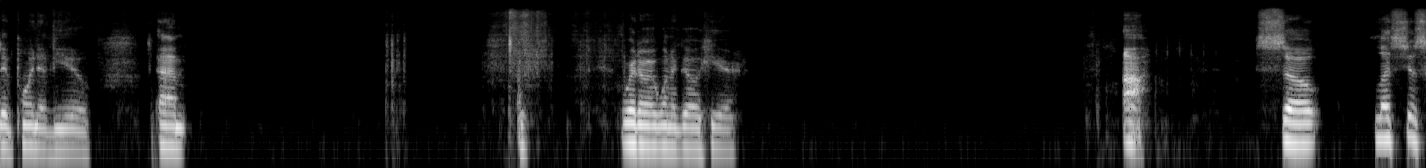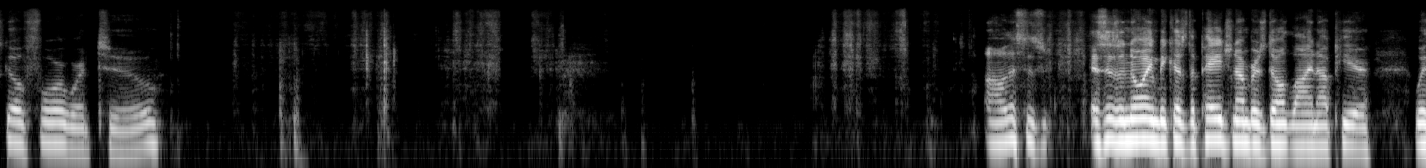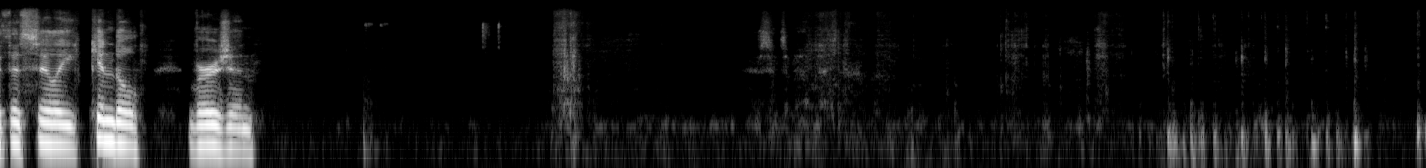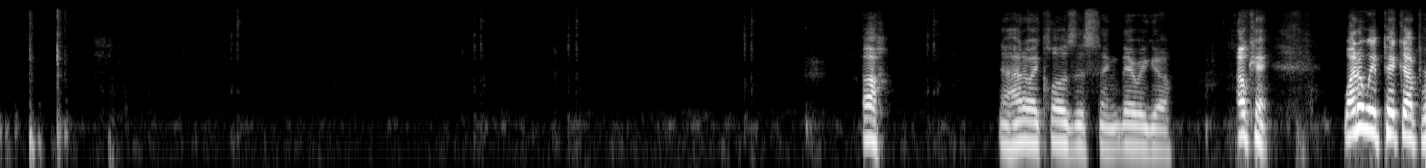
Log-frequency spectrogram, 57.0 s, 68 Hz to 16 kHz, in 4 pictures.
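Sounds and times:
typing on computer keyboard: 40.1s - 43.6s.

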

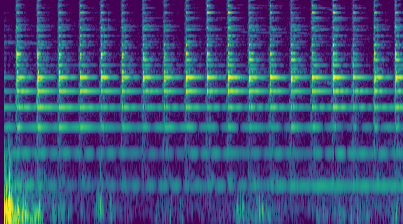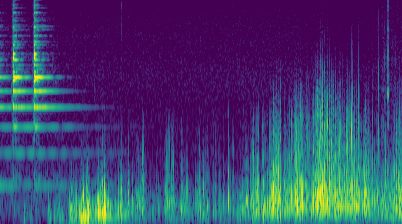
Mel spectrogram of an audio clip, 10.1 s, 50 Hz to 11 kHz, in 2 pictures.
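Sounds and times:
railroad crossing bell ringing: 0.0s - 6.7s.

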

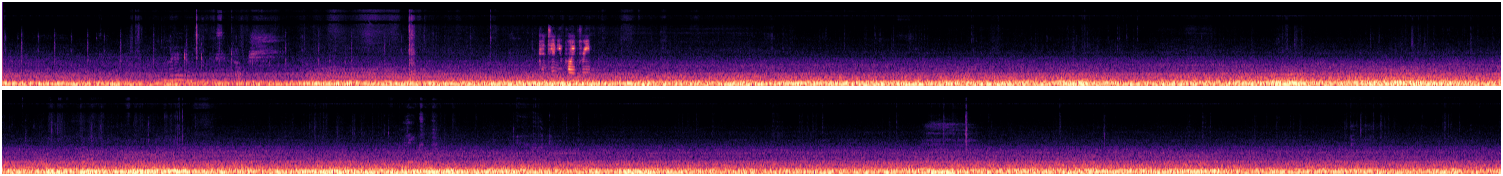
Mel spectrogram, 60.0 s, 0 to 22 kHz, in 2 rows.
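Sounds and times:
road and engine noise in car: 0.0s - 59.9s.

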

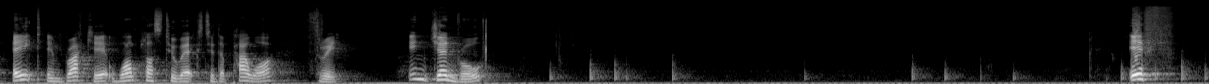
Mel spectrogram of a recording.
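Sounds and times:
marker pen writing on whiteboard: 4.9s - 12.0s.

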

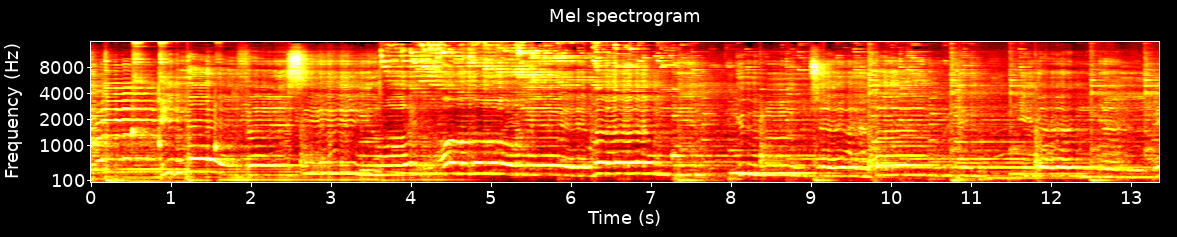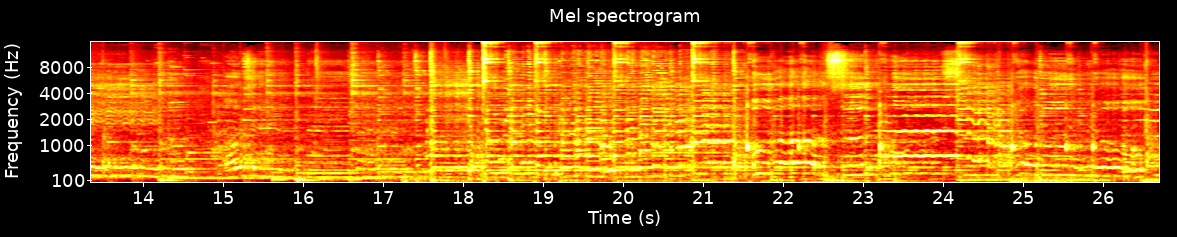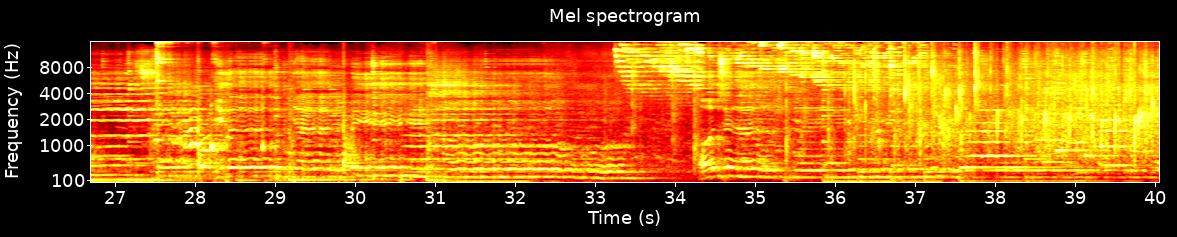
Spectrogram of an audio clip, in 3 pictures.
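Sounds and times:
violin: 0.0s - 11.7s, 15.0s - 40.0s
steady percussion beat: 0.0s - 14.7s, 15.6s - 31.4s, 33.4s - 40.0s
folk band playing a melody: 0.0s - 40.0s
keyboard: 0.0s - 40.0s.

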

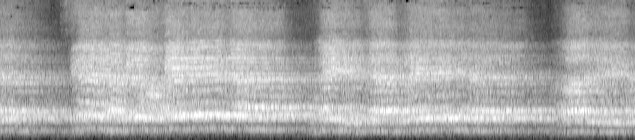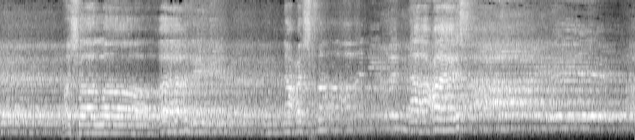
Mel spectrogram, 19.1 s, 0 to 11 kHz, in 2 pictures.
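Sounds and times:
men chanting together: 0.0s - 19.0s.

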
